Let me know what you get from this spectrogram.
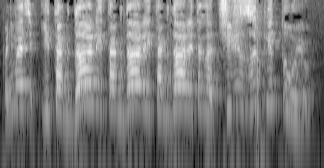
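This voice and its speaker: Fast, earnest high-voiced male preacher. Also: animated, bright, forceful tone. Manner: earnest, exhorting, quotes scripture and mimics doubters. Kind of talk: sermon.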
